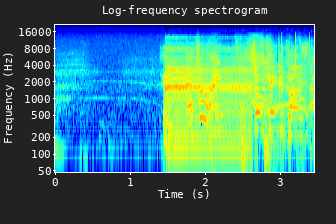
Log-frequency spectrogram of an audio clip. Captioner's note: buzzer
